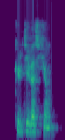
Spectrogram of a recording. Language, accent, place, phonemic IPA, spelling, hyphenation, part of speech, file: French, France, Lyon, /kyl.ti.va.sjɔ̃/, cultivation, cul‧ti‧va‧tion, noun, LL-Q150 (fra)-cultivation.wav
- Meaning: cultivation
